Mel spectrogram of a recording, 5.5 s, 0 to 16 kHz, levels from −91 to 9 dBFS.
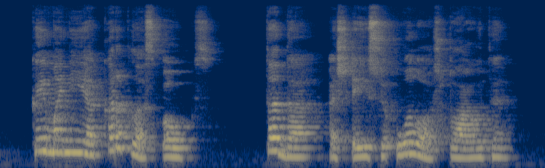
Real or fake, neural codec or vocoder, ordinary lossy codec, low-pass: real; none; AAC, 96 kbps; 14.4 kHz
